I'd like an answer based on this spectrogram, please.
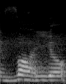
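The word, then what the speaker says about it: voglio: eu GL então é velho como se fosse o som do nosso LH em português aí eu olho não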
